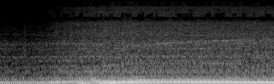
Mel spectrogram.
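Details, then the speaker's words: 2001–2004 LB7 Duramax diesel with hood stack and DIY high idle kit activated by cruise control button, no throttle: rises smoothly from idle to 1200 then 1800 rpm, holding steady with no hunting; working as intended. "You can bump it back up, and some people like to hear a LB7 high idle with a hood stack, so it's not quiet, but this sounds pretty cool."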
